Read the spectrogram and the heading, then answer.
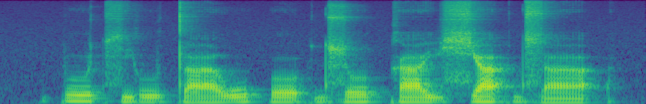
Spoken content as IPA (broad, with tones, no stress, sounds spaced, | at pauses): p u˦ t͡s j u˨˩ t̪ a˨˦ w | o˨ ʔ d͡z o˧ k a˧ j ɕ a˦ ʔ d͡z a˨ ʔ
